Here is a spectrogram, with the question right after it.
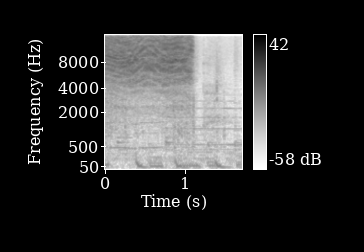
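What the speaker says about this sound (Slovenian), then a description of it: "Jaz imam zelo rad tale sprej." Cooking spray hisses in a steady, close burst while greasing a cake ring baking pan for a vanilla sponge, cutting off abruptly partway through and leaving quieter handling noise.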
